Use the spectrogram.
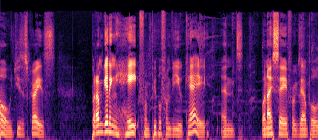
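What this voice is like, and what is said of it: Usual voice. Nothing is said of it.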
